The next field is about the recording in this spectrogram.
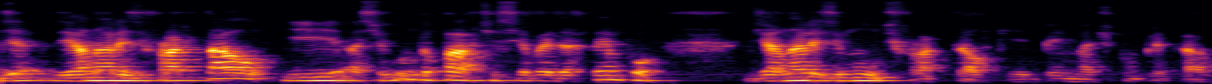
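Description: A medium-pitched man at a fairly quick pace, bright and sharp in tone, with big swings in loudness. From Russia. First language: Russian (speaking Portuguese). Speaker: physics professor, guest lecturer. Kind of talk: lecture. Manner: halting, with hesitations. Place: home room. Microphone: webcam.

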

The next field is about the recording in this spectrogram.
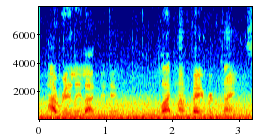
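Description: Moderate-paced speech from a man beneath loud background noise. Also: dry sound with no echo. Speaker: vlogger. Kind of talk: casual vlog chat. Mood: cheerful, joking. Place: car. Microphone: phone near.

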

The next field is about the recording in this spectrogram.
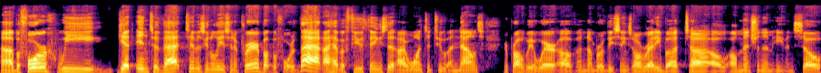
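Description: A man talks at a fairly quick pace with hardly any pauses over a quiet background. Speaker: class teacher. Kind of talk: announcements before a Bible class lesson. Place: classroom.

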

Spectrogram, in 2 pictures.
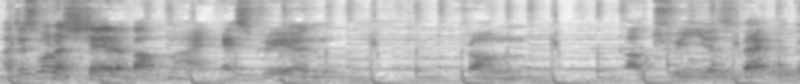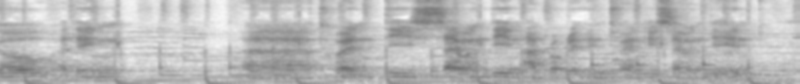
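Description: Clear music is heard in the background. The talking proceeds at a moderate speed. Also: man. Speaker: camera hobbyist reviewer. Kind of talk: casual talk to camera. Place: home room.

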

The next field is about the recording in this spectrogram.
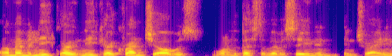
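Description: A man with a southern English accent at a very fast pace, fairly low pitch, dark, mellow tone, monotone, flat intonation, quiet background. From southern England, Portsmouth area; southern England. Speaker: professional footballer and club captain; guest. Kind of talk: casual interview chat. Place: home room. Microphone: video call.

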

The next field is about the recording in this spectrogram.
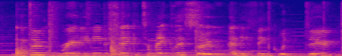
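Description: A man talks while clear music plays behind him. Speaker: home cocktail host. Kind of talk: tutorial. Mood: upbeat and cheerful. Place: home room.

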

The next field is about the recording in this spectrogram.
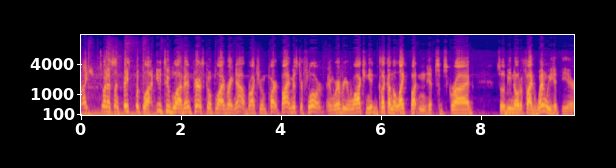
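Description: A man speaking very fast, with a dry sound, no echo and faint music in the background. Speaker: show host. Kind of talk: radio-style show talk. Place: studio. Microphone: lapel.

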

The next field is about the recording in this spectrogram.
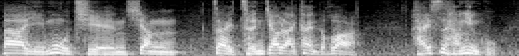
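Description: A man talks fairly slowly with lively intonation. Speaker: stock market analyst. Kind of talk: market commentary. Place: studio. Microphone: lapel.

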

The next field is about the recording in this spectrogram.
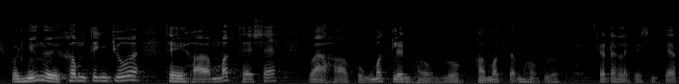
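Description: A man talks at a moderate pace with vocal fry, very wide pitch swings and big swings in loudness. There is light background noise. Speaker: pastor. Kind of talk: sermon. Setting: church. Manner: soft-spoken. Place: church.

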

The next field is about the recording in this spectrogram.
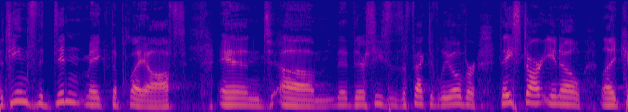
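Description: With ordinary pitch variation and a moderate pace, a man speaks while the background stays quiet. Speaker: pastor. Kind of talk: sermon. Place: church.

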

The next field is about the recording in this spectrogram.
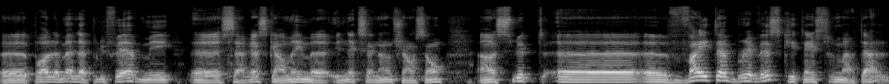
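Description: A man with a Quebec accent speaks at a fairly slow pace against a quiet background. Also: ordinary pitch variation. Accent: Québécois French. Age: 50s. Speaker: music critic YouTuber. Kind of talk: album review monologue. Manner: casual, hesitant with many fillers. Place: home room.

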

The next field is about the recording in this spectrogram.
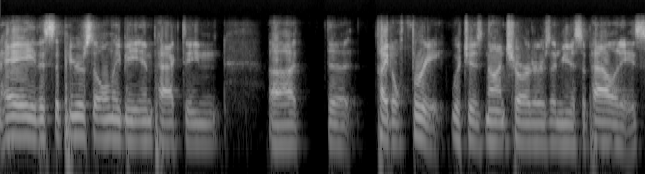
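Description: A man talks at a moderate pace in a medium pitch. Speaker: state planning presenter. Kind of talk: workshop presentation.

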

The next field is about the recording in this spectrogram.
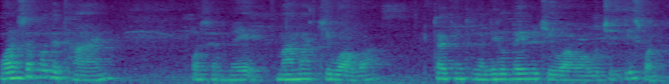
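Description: A somewhat breathy man speaks at a moderate pace with long, frequent pauses, against light background noise and audible room echo. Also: ordinary pitch variation. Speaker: pet owner. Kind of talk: bedtime story telling. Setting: talking to a pet dog. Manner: playful, voicing a mama dog character. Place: home room. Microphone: phone near.

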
